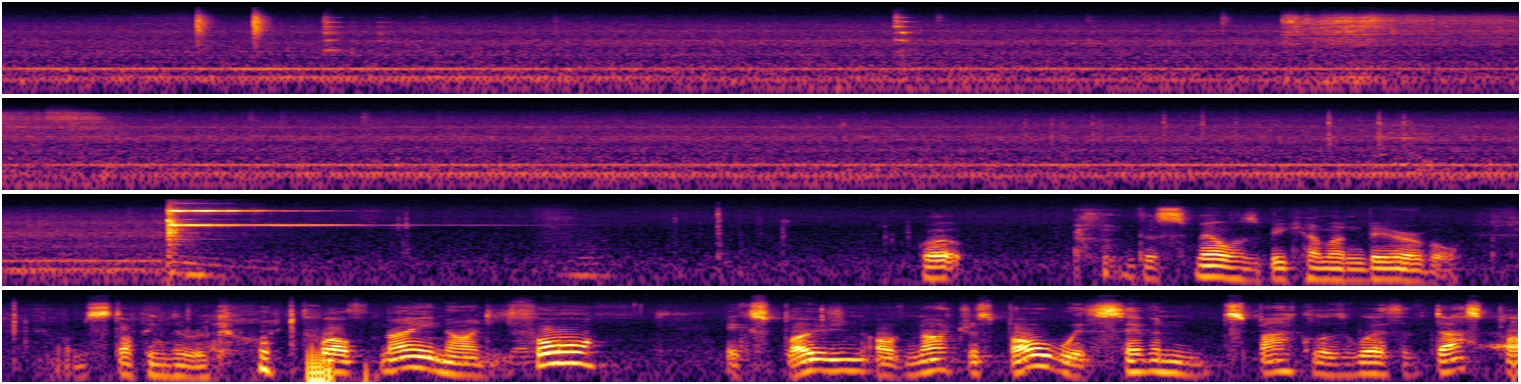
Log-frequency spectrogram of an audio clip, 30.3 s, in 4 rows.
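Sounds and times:
microwave oven running with computer chips inside: 0.0s - 20.5s
crackling sizzling bursts: 6.4s - 8.2s
speech: 19.8s - 20.0s, 20.9s - 22.6s, 23.2s - 25.8s, 26.4s - 30.3s.

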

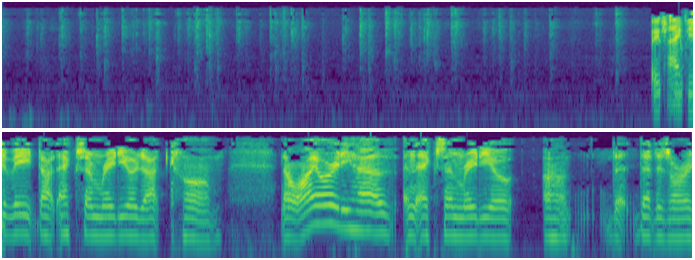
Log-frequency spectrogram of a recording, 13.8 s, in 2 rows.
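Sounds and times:
typing a web address on a computer keyboard: 0.0s - 6.3s
speech: 6.5s - 13.8s.

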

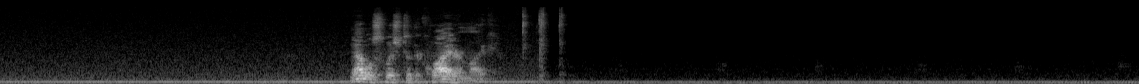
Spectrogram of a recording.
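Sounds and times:
speech: 3.5s - 5.0s
quartz wall clock ticking: 7.0s - 11.3s.

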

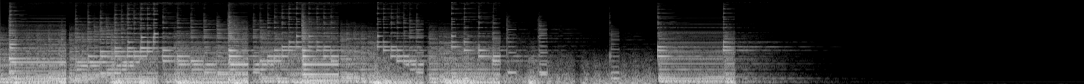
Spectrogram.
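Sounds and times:
slowed black MIDI on Yamaha DGX205 keyboard: 0.0s - 7.8s.

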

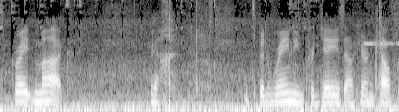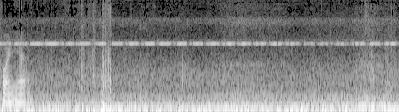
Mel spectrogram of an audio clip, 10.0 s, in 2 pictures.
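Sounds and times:
speech: 0.2s - 1.0s, 1.9s - 2.3s, 3.1s - 5.5s
little red disability cart backing up: 4.0s - 9.9s.

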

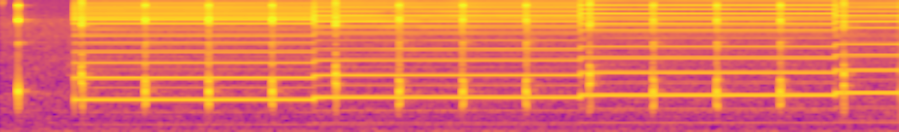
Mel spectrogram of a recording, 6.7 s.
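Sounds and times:
metronome ticking: 0.0s - 6.7s
steady electronic tuner tone: 0.6s - 6.7s.

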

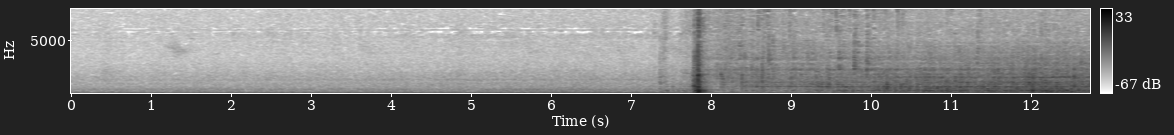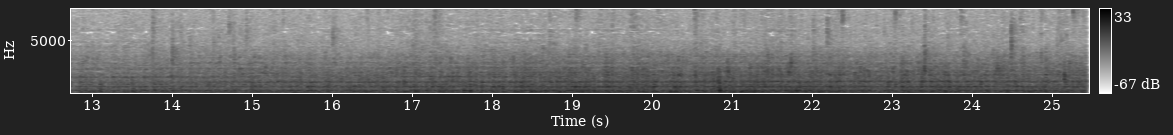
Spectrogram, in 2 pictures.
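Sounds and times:
food bubbling and sizzling in a deep fat fryer with the lid closed: 7.8s - 25.4s.

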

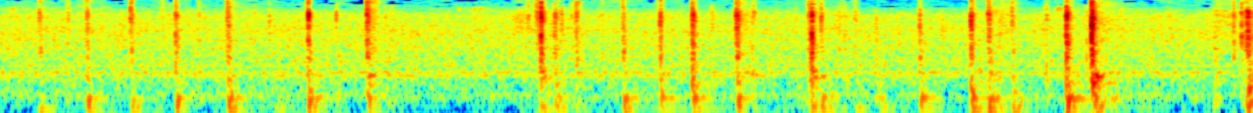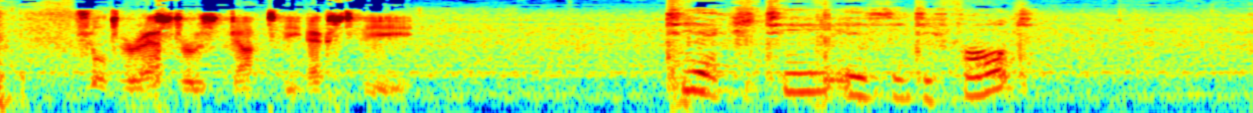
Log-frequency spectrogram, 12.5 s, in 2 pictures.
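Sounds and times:
typing a file name on a computer keyboard: 0.2s - 2.0s, 2.6s - 5.6s
speech: 7.1s - 8.5s, 9.6s - 11.6s.

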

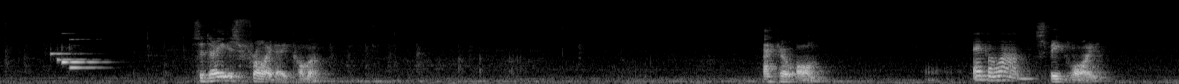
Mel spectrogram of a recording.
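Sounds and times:
JAWS screen reader microphone status sound: 0.5s - 1.2s
speech: 2.0s - 3.4s, 7.7s - 8.3s, 9.8s - 11.1s.

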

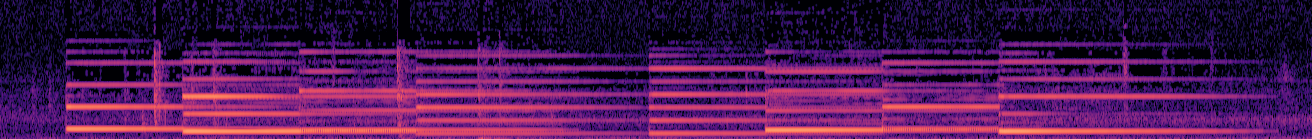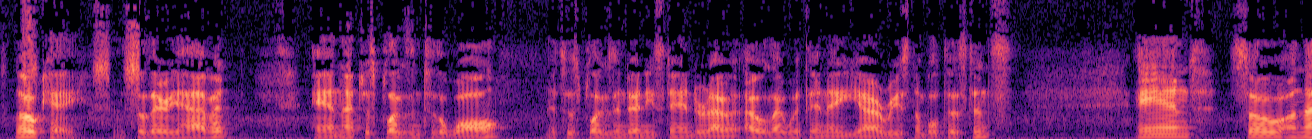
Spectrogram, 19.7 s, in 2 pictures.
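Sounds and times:
wireless plug-in door chime playing a four-note melody: 0.5s - 9.6s
speech: 10.0s - 17.5s, 18.4s - 19.6s.

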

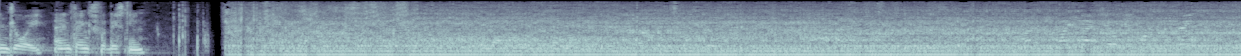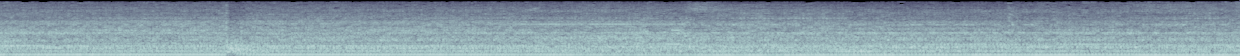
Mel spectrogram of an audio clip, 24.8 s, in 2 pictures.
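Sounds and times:
speech: 0.0s - 1.9s
crane truck's heavy engine idling during rainwater tank installation: 2.2s - 24.8s
indistinct voices: 2.4s - 24.8s
sharp knock: 14.6s - 15.1s.

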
